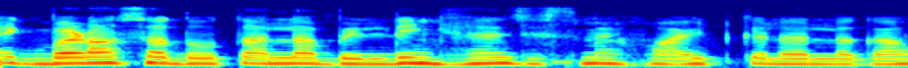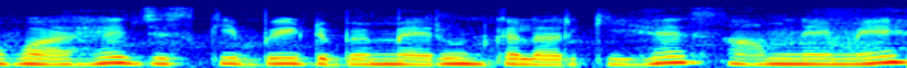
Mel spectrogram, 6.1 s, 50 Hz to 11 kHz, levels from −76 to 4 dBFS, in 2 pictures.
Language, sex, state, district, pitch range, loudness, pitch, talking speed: Hindi, female, Chhattisgarh, Kabirdham, 205-230 Hz, -19 LUFS, 215 Hz, 240 wpm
